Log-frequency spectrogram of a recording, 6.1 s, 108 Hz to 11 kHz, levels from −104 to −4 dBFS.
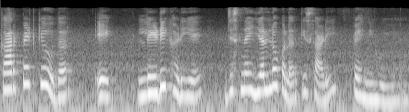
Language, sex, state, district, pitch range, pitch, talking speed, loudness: Hindi, female, Madhya Pradesh, Dhar, 195-270 Hz, 230 Hz, 145 wpm, -16 LUFS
